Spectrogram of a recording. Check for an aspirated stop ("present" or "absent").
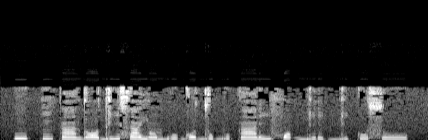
absent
